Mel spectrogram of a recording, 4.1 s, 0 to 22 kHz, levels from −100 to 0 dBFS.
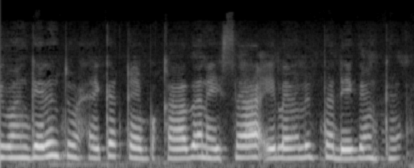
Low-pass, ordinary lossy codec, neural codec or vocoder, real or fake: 19.8 kHz; MP3, 64 kbps; autoencoder, 48 kHz, 128 numbers a frame, DAC-VAE, trained on Japanese speech; fake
